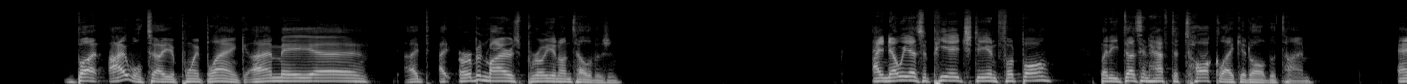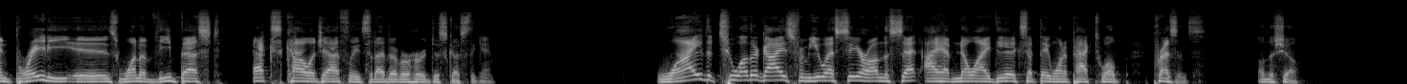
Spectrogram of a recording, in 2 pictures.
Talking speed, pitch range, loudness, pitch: 165 wpm, 120-155 Hz, -26 LUFS, 140 Hz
